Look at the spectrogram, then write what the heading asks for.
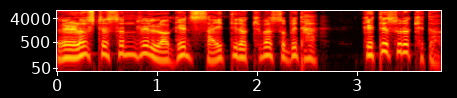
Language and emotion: Odia, fearful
